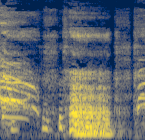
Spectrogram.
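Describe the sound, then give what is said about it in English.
A person imitates snoring: a short voiced groan, then a loud, rough, rattling snort-like breath lasting about half a second, with a brief vocal sound after. “No, I don't snore. Are you joking? You're literally the heaviest weaver.”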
